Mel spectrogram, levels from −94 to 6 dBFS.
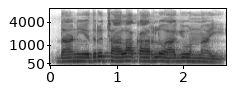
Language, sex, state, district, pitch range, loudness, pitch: Telugu, male, Telangana, Hyderabad, 140-155 Hz, -12 LUFS, 150 Hz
